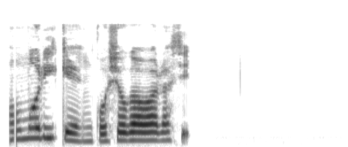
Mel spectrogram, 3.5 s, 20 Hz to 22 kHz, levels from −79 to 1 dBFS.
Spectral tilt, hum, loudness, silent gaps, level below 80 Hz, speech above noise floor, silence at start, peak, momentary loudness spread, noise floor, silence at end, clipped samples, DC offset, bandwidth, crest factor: -3 dB/octave; none; -19 LUFS; none; -78 dBFS; 60 dB; 0.1 s; -2 dBFS; 14 LU; -79 dBFS; 1.6 s; under 0.1%; under 0.1%; 11.5 kHz; 20 dB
